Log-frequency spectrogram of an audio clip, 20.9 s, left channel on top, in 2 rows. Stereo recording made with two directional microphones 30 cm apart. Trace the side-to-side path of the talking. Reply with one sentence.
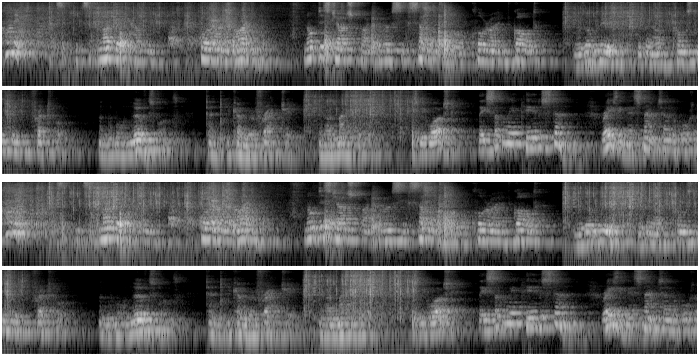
In this clip you hear the talking stay put.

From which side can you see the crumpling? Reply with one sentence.
In this clip you hear the crumpling on the right.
